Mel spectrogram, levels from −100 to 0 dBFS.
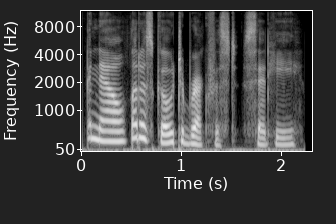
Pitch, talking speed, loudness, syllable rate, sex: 220 Hz, 235 wpm, -17 LUFS, 4.8 syllables/s, female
